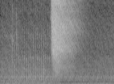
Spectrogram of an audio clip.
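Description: A truck pulls up at a sugar factory weighbridge over a steady engine rumble, and halfway through its air brakes release one sharp, loud hiss that fades over about half a second.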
